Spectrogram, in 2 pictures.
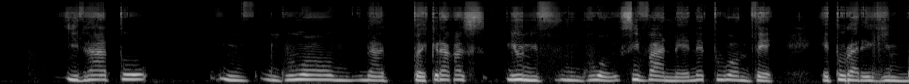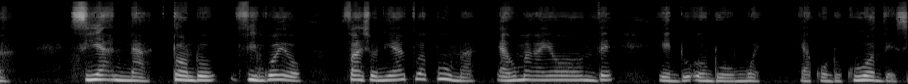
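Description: Opus compression runs through the whole of this speech recording, from start to finish. The audio has a plainly audible hoarse, grainy roughness, with a muffled quality in the body of the sound. That points to the likely cause, a low-rate Opus encode in its hybrid mode, where a speech-oriented layer codes the lower band and band energies are rebuilt above it, consistent with roughly 16 kbps. The bandwidth stays fullband, extending to about 20.1 kHz.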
